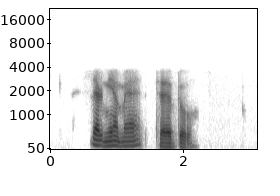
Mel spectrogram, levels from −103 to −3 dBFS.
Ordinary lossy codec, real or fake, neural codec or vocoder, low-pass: Opus, 32 kbps; fake; codec, 16 kHz, 0.8 kbps, ZipCodec; 3.6 kHz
